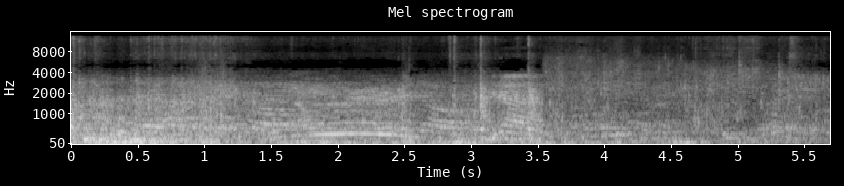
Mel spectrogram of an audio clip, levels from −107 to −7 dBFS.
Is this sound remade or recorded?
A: recorded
